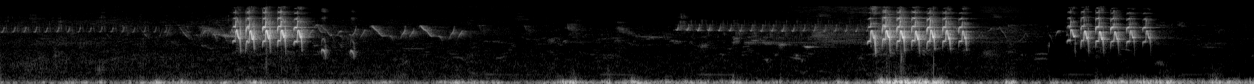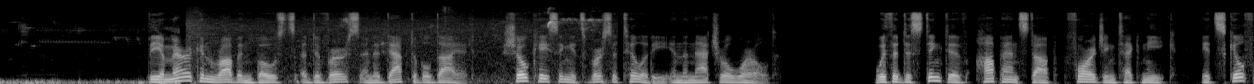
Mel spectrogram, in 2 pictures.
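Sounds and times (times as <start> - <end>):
faint high bird chirps: 0.0 - 14.6
rapid high bird calls: 2.0 - 4.6, 7.6 - 11.6, 14.4 - 18.7.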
